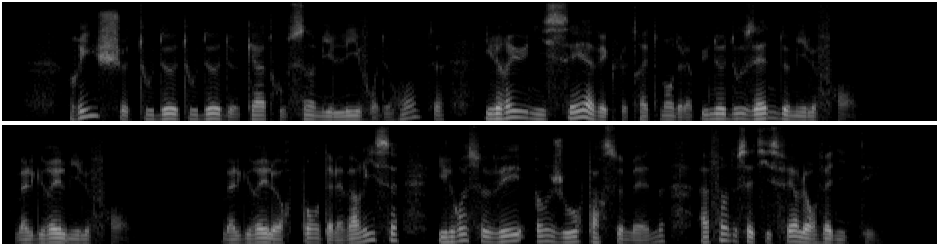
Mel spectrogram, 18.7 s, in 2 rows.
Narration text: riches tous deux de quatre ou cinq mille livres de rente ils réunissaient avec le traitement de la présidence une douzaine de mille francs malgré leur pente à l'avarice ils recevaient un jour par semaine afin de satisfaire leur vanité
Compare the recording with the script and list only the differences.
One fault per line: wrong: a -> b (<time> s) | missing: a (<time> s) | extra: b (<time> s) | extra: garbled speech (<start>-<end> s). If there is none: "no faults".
extra: tous deux (1.8 s)
missing: présidence (6.9 s)
extra: mille francs malgré (10.0 s)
